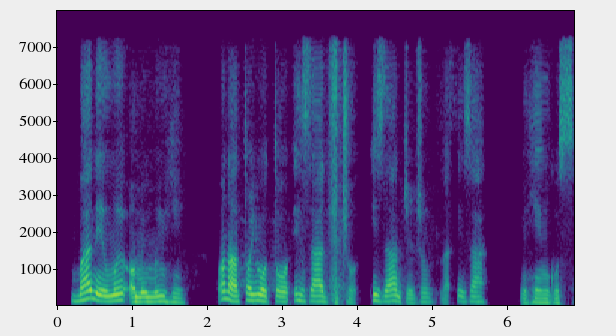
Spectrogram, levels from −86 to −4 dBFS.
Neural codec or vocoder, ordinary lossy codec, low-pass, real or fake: codec, 16 kHz, about 1 kbps, DyCAST, with the encoder's durations; MP3, 64 kbps; 7.2 kHz; fake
